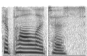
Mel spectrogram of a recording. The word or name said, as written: Hippolytus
